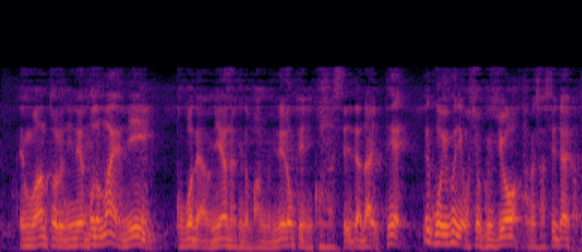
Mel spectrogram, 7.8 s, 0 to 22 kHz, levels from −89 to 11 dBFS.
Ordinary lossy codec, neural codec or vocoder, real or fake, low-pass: none; autoencoder, 48 kHz, 32 numbers a frame, DAC-VAE, trained on Japanese speech; fake; 7.2 kHz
